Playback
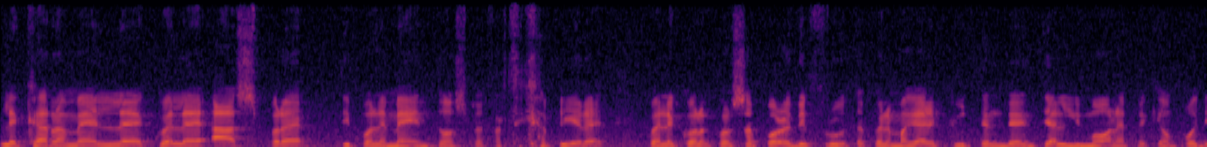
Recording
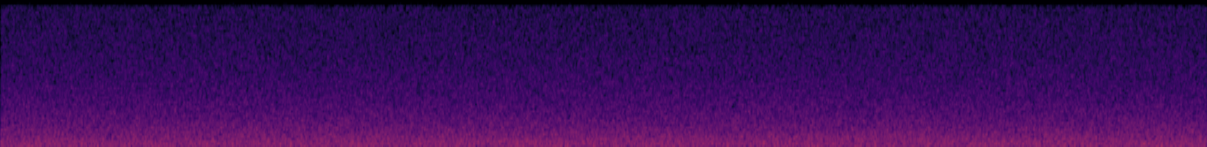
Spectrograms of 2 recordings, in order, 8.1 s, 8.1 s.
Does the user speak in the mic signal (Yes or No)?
No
